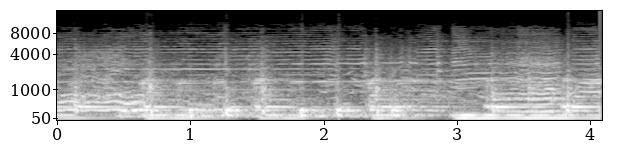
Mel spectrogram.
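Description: Reog Ponorogo gamelan ensemble playing: a wavering wind melody over drum strokes and steady ringing gong tones, with a deep gong note swelling in about three seconds in.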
